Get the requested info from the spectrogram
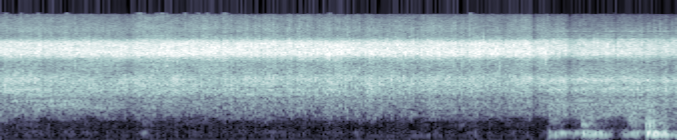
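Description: Marinated chicken sizzling in oil on a tawa: a steady high hiss. About four seconds in, a spatula starts stirring and scraping the chicken across the pan.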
